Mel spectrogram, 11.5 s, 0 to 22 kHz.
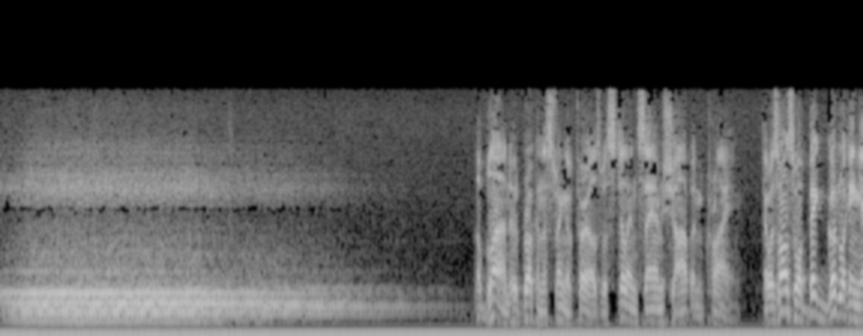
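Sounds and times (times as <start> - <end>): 
car engine running with a low droning hum: 0.0 - 6.0
speech: 6.5 - 11.5.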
